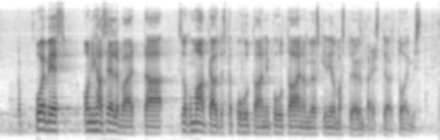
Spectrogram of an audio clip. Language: Finnish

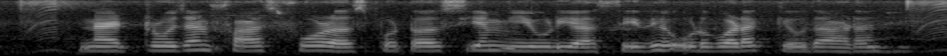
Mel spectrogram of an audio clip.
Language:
Magahi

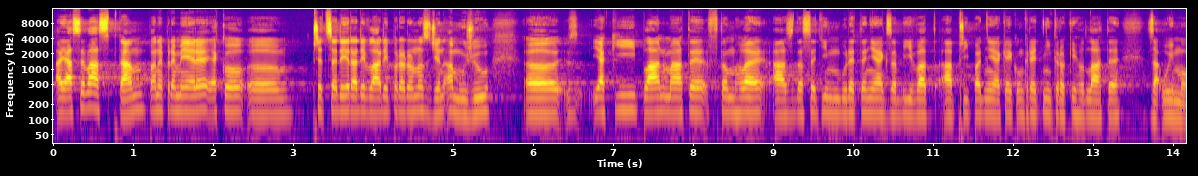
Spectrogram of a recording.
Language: Czech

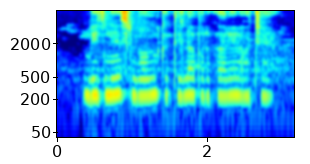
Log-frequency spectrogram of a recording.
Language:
Magahi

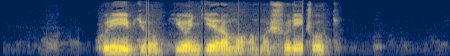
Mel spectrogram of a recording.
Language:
Kinyarwanda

